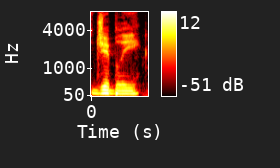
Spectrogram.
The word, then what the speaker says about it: Ghibli: their bong in Wikipedia it says it's the hard G it's Ghibli yeah not the soft Italian G well yeah but I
